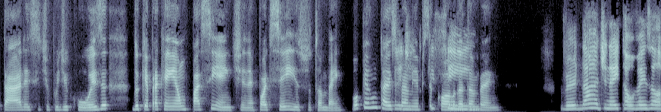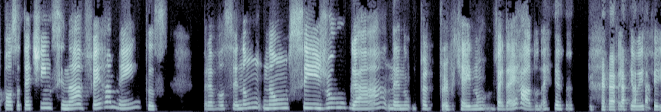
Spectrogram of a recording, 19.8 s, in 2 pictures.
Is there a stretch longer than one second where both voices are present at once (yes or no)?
yes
